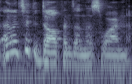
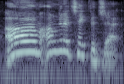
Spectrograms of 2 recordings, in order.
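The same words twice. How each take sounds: First: Said in the usual way. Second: Blurted out high and loud, then cut off; impulsive blurt. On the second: Real, not acted. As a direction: jump the gun on the pick. Blurts a pick then corrects.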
